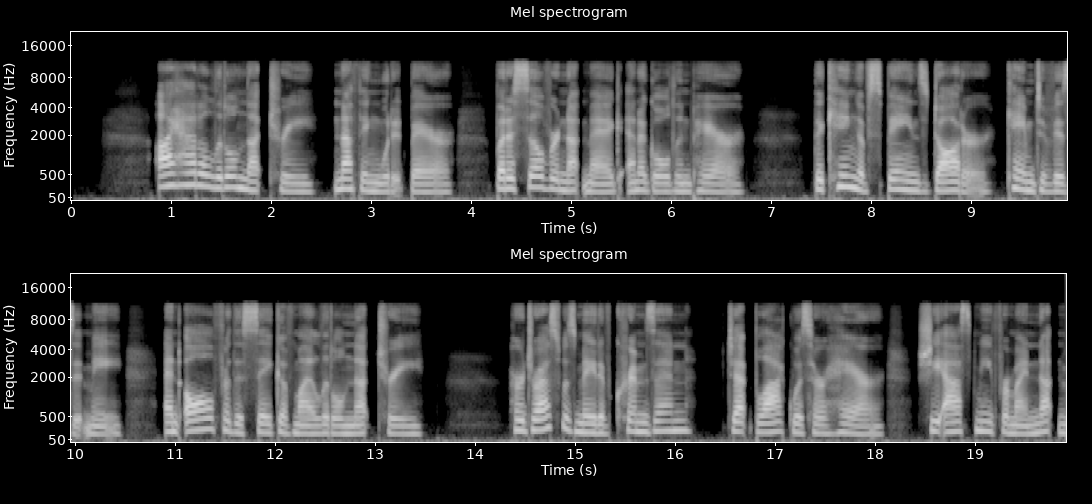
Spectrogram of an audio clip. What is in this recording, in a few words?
fem us; I Had a Little Nut Tree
